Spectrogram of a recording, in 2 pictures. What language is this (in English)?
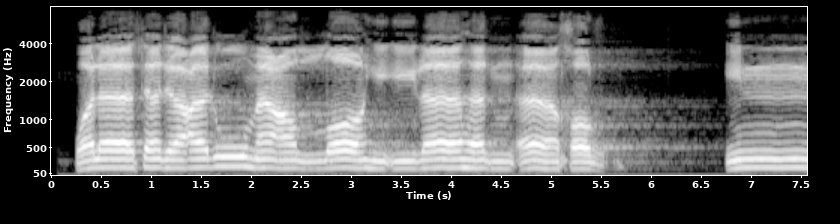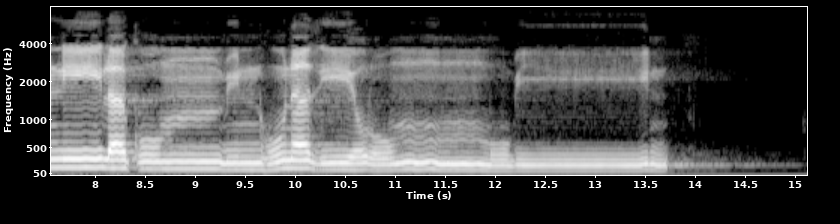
Arabic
